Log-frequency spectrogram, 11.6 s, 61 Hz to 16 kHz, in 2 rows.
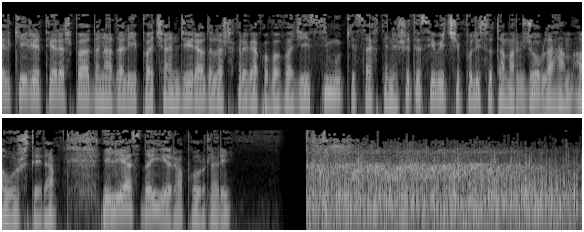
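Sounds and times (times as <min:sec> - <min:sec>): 
speech: 0:00.0 - 0:08.2, 0:08.8 - 0:09.8
hot dusty wind buffeting the microphone near Lashkar Gah: 0:08.8 - 0:11.6.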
